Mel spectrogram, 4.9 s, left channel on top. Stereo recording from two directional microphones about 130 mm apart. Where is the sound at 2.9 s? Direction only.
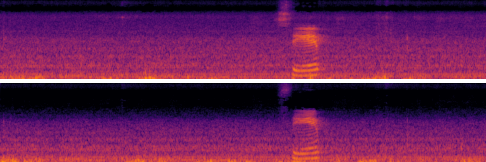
70° left (ahead or behind).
